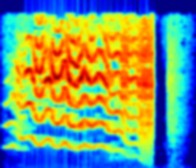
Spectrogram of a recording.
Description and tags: Recording of the hinge of a door in the hallway that can do with some oil.
creak, creaking, door, hinge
